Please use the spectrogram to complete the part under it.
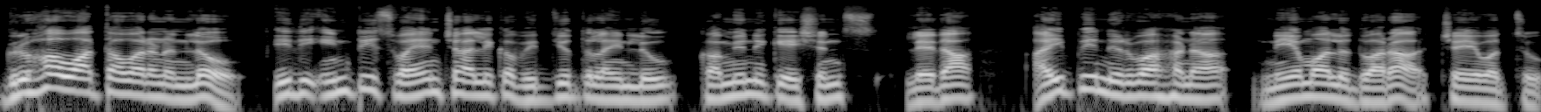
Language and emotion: Telugu, neutral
